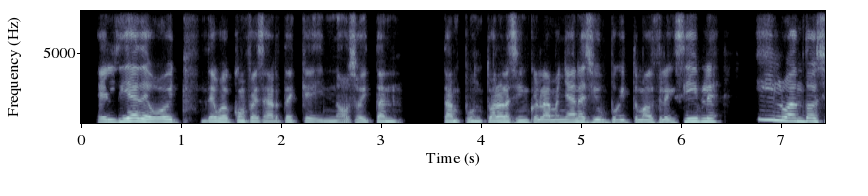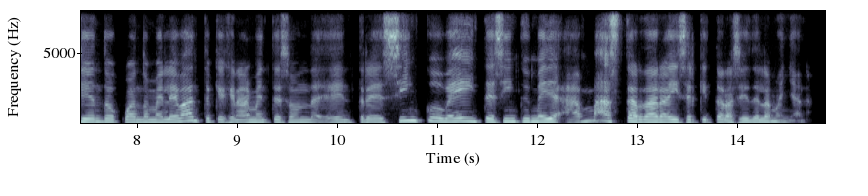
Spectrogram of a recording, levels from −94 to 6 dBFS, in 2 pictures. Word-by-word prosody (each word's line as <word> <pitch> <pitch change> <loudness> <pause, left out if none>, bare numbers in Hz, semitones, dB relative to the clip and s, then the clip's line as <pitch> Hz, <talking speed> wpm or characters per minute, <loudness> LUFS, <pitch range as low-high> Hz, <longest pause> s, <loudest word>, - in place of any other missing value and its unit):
El 160 +2 -1
día 210 +4 +4
de 190 -3 +5
hoy 160 -2 0 0.2
debo 130 +5 -1
confesarte 115 -2 -4
que 100 -2 -6
no 105 +2 -5
soy 110 -1 -1
tan 105 - -3 0.4
tan 115 -2 -1
puntual 120 +2 -2
a - - +3
las 130 -4 +1
5 135 +3 -2
de - - -2
la 155 - 0
mañana, 170 +4 -1
he - - 0
sido 160 +3 -1
un 135 - -8
poquito 150 -1 -6
más 150 -3 -2
flexible, 195 +7 0 0.4
y 320 -2 -1
lo 265 -3 +2
ando 225 -1 +1
haciendo 195 -2 +1
cuando 175 -2 -2
me 175 0 -1
levante, 205 +2 +1
que 165 -4 -6
generalmente 160 +1 -3
son 170 +2 -4
entre 150 0 -5
5:20, 220 - +3
5:30, 195 0 +3
a 175 +2 -6
más 225 -1 +4
tardar 185 -3 +3
ahí 175 0 +3
cerquita 165 0 -3
a - - -1
las 135 -4 -1
6 135 +1 -1
de 140 0 -1
la 135 -4 0
mañana. 90 -6 -9
165 Hz, 195 wpm, -24 LUFS, 135-195 Hz, 0.4 s, de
